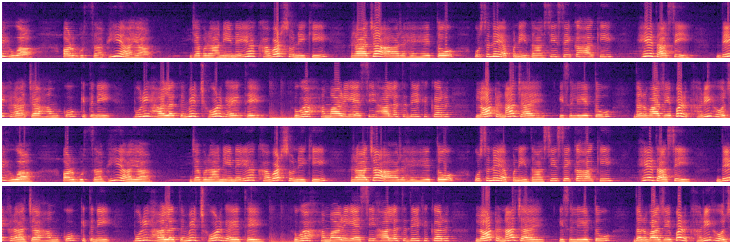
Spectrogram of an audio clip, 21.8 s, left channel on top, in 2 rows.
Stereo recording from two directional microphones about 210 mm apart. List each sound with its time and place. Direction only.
0.0 s a woman's voice: 50° right (ahead or behind)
